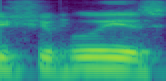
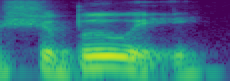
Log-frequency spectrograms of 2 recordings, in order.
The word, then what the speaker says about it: Shibuya: And he would like intentionally mispronounce, like he couldn't pronounce Kenji Shibuya's name. So for months he kept calling him Shibui.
